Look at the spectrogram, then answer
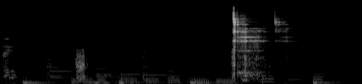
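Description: Ice cubes, three of them, are dropped into a martini glass, making a brief bright clatter of glassy clinks midway through, surrounded by quiet speech.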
